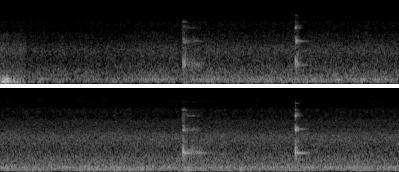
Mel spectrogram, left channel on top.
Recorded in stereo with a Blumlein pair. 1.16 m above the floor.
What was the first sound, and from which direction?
A clink, 25° right.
